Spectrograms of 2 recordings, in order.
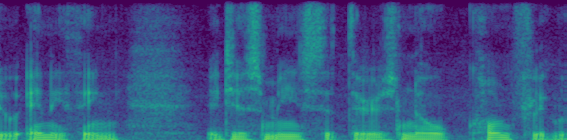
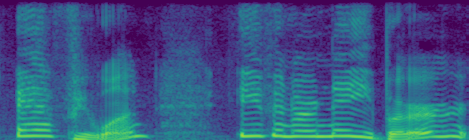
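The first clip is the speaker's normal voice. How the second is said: put-on very high, louder child's voice; astonished little girl; 5 dB louder than usual. Parent imitating the daughter asking about the neighbor, very high astonished child voice. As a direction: squeak it out like a stunned small child. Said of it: "She's like".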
